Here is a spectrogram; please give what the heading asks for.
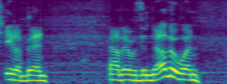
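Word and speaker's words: Gila Bend: He goes, "Yeah, I got to get to Gayla Bend." And he didn't quite get how that G is silent. It's Hila Bend. Now, there was another one. It's Hila Bend.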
